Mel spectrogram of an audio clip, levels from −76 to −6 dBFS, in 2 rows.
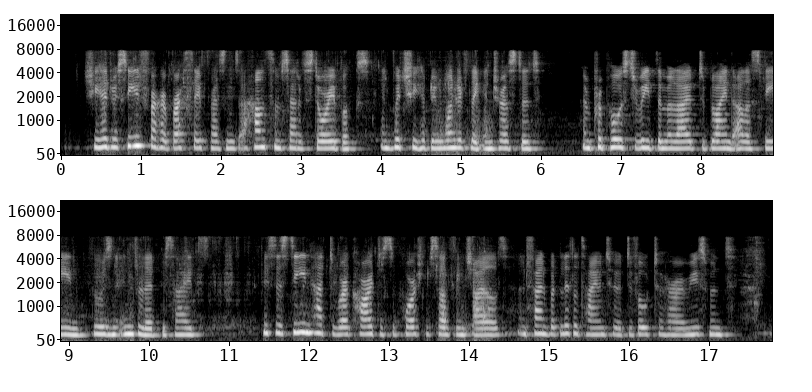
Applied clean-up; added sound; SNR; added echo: neural separator model SepFormer DNS4.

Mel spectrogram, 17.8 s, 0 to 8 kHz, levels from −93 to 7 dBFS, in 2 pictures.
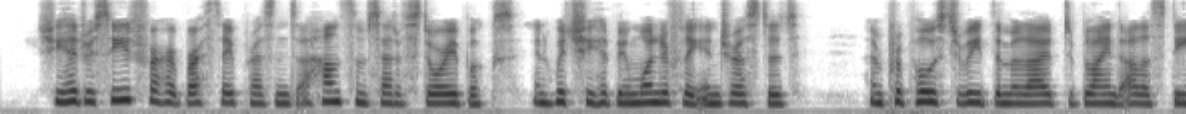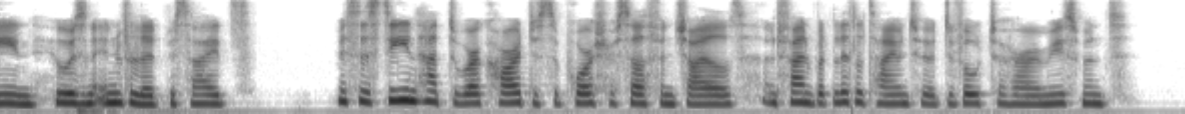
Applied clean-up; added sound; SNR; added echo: none; none; none; none.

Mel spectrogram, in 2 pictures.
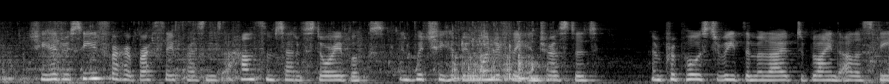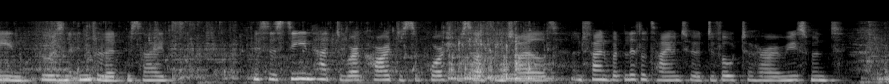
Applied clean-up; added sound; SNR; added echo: none; Toilet flush; 8 dB; reverberation time 0.4 s.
